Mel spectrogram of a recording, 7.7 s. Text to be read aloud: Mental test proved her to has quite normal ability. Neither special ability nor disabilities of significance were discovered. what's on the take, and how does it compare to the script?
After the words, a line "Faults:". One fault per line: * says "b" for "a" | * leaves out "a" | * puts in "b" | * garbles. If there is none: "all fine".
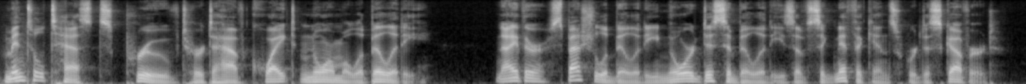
Mental tests proved her to have quite normal ability. Neither special ability nor disabilities of significance were discovered.
Faults:
* says "tests" for "test"
* says "have" for "has"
